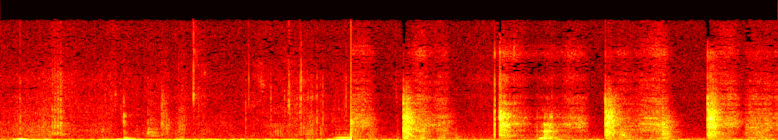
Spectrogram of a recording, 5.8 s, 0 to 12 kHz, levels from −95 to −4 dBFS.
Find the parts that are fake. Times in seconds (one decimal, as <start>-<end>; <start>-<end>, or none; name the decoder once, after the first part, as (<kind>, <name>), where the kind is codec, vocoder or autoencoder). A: 3.7-4.4 (codec, SNAC)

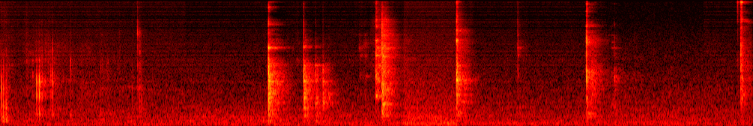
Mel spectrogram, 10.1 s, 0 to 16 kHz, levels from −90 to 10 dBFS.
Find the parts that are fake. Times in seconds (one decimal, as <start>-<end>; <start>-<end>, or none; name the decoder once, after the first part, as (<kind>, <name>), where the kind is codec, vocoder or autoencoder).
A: 0.0-8.1 (autoencoder, DAC-VAE); 9.4-10.1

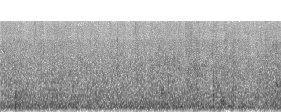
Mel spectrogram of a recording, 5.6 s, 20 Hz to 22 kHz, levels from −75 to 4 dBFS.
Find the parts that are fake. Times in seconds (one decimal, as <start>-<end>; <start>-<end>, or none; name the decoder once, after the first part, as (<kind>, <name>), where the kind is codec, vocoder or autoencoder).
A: 3.6-5.1 (codec, HILCodec)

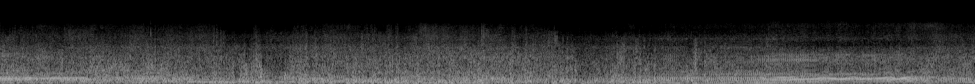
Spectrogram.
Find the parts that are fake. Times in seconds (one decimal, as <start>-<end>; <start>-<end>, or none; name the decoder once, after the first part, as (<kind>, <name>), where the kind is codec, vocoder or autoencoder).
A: 7.4-8.0 (vocoder, BigVGAN v2)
